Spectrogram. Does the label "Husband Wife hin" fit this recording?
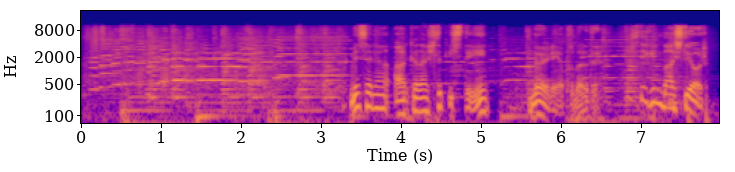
No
